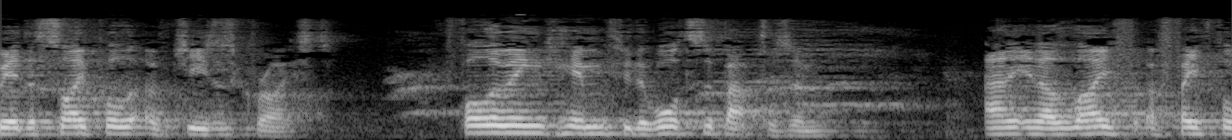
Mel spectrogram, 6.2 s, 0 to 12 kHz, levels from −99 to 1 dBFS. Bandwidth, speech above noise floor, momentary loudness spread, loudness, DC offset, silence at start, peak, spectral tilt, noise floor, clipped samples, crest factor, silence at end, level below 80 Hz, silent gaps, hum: 7.6 kHz; 32 dB; 15 LU; -23 LUFS; under 0.1%; 0 s; -8 dBFS; -7 dB/octave; -55 dBFS; under 0.1%; 16 dB; 0 s; -68 dBFS; none; none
